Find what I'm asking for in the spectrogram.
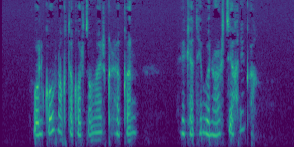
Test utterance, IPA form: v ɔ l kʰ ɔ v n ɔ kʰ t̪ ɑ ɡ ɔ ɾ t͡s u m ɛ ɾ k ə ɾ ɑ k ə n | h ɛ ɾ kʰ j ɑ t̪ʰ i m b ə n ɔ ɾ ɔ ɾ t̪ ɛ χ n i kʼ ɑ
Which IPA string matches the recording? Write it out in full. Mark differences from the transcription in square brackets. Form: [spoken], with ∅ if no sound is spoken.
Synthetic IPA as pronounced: v ɔ l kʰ ɔ v n ɔ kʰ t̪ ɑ ɡ ɔ ɾ t͡s u m ɛ ɾ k ə ɾ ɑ k [ɑ] n | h ɛ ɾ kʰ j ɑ t̪ʰ i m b ə n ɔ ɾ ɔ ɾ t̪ ɛ χ n i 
